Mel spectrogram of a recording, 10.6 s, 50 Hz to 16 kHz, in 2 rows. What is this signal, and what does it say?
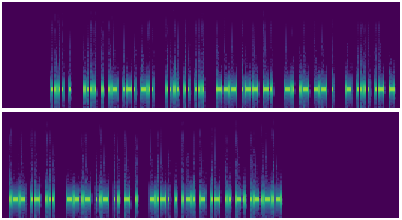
Morse code, heard as a keyed tone, about 47 wpm, 700 Hz. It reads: HE HEARD HIS OWN NAME THAT WAS QUITE CERTAIN.
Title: Sentences from Top 1000 Words - Review Part 2 - 50wpm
